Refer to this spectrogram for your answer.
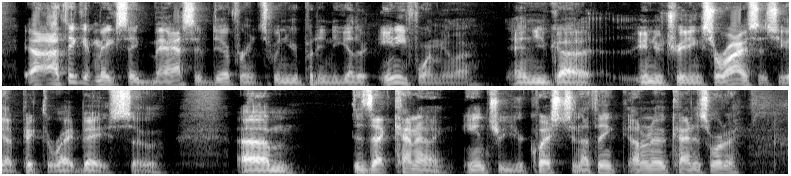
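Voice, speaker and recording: Very fast speech with fairly even intonation. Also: man, medium pitch for a man. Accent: strong Southern US. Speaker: pharmacist, clinical services team member. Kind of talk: casual podcast conversation. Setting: remote recording from Saskatchewan.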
